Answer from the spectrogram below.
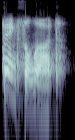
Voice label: thankful, professional fem; vo; Counter Strike Model Pack; CS:GO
